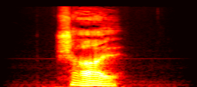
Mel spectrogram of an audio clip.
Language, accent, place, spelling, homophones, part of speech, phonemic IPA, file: German, Germany, Berlin, schal, Schal, adjective, /ʃaːl/, De-schal.ogg
- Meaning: 1. stale (of food and drink: having lost its taste through age, oxidation, etc.) 2. dull, flat, insipid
